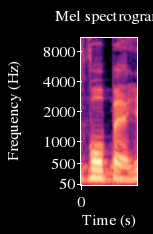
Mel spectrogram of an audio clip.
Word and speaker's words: Volpe: Anthony Volpe, is that how you pronounce it? – Yes, I don't know. It is Volpe, yep.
